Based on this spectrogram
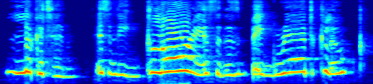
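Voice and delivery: high, loud excited exclaiming; delighted. Real, not acted. Parent showing the child the prince, loud and delighted. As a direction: gush over the picture.

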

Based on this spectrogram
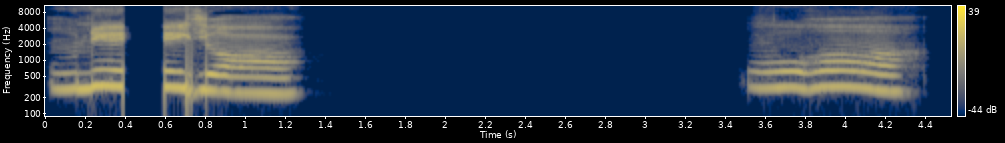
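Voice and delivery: loud slow shocked question; startled outcry. Real, not acted. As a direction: shout it in disbelief. Startled in game.

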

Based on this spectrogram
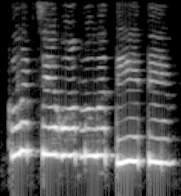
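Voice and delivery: very high, quick squeaky mouse voice; little mice. A narrator's reading. Mice suggest threshing the ear, high squeaky voice. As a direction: pipe up fast as a tiny mouse. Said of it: "мишенята та й кажуть".

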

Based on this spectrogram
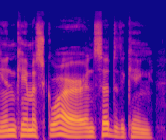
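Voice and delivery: ordinary delivery

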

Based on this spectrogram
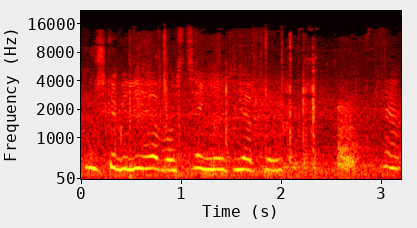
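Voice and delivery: muffled behind cloth mask; speaking masked; through a face mask. Real, not acted.

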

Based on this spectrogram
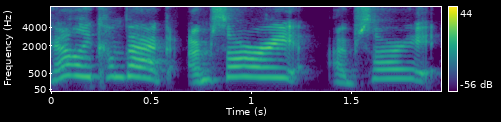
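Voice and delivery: high-pitched imitation of pleading; pleading apology. Wife imitating husband calling her back, pleading high.

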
